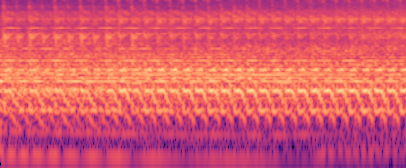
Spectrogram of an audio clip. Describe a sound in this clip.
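A deep bass line in electronic dance music drops out.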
